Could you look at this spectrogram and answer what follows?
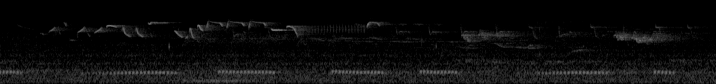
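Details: European turtle dove at Ruardean Hill on 2 June 2012, giving low, soft purring phrases repeated about once a second, six in seven seconds, while other songbirds twitter and whistle brightly high above.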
